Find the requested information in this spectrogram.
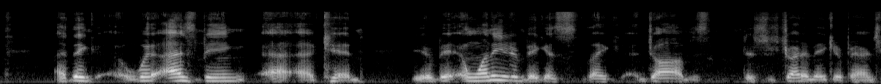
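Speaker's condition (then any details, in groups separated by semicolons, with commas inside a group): Cerebral palsy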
